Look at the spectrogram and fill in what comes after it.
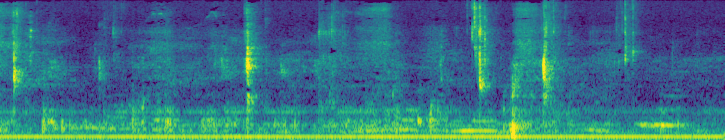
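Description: Quiet chewing of a mouthful of puff pastry and Spam, with a few small clicks as a pastry-wrapped slice is picked up off a wooden board, over a steady low hum.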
